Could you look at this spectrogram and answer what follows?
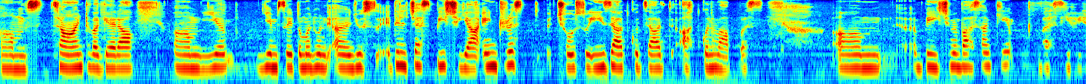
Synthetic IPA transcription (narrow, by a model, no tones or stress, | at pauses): ɐmst̪ʰɾãːɳʈʋɐɡɛːɾa | je | jemsɐit̪omɐnunjusd̪ɪlt͡ʃɐspit͡ʃʰjaːʔɪɳʈɾesʈt͡ʃʰoːsuizjaːd̪kʰʊd̪zʲjaːd̪ɐt̪kʊnʋaːpəs | m | biːt͡ʃmẽbaːsãːke | bɐsiɦi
